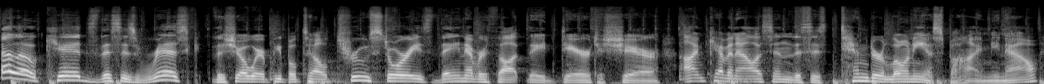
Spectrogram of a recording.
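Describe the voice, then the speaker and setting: With music in the background, a man talks at a fairly slow pace and medium pitch. His pitch swings very widely. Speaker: podcast host. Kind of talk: podcast hosting. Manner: loud.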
